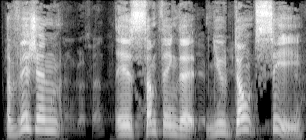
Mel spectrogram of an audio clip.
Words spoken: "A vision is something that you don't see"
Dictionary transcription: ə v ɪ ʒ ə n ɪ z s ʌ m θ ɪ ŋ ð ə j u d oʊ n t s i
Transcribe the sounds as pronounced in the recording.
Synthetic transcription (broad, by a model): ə v ɪ ʒ ə n ɪ z s ʌ m θ ɪ ŋ ð ə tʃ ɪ d oʊ n t s i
